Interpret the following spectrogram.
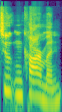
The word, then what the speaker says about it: Tutankhamun: Yes, it's King Tutankhamun, and yes, it's pronounced Tutankhamun.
